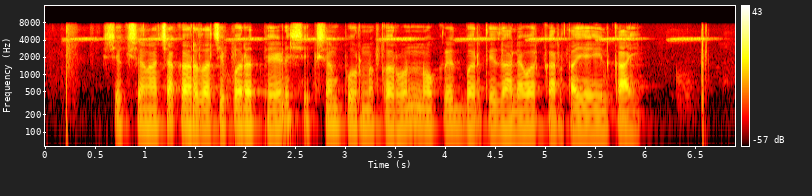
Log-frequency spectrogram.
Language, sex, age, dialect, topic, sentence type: Marathi, male, 18-24, Standard Marathi, banking, question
